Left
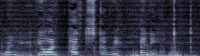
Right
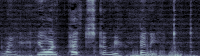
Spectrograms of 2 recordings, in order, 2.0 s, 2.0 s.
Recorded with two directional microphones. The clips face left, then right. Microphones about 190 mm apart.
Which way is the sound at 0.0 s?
40° left (ahead or behind).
